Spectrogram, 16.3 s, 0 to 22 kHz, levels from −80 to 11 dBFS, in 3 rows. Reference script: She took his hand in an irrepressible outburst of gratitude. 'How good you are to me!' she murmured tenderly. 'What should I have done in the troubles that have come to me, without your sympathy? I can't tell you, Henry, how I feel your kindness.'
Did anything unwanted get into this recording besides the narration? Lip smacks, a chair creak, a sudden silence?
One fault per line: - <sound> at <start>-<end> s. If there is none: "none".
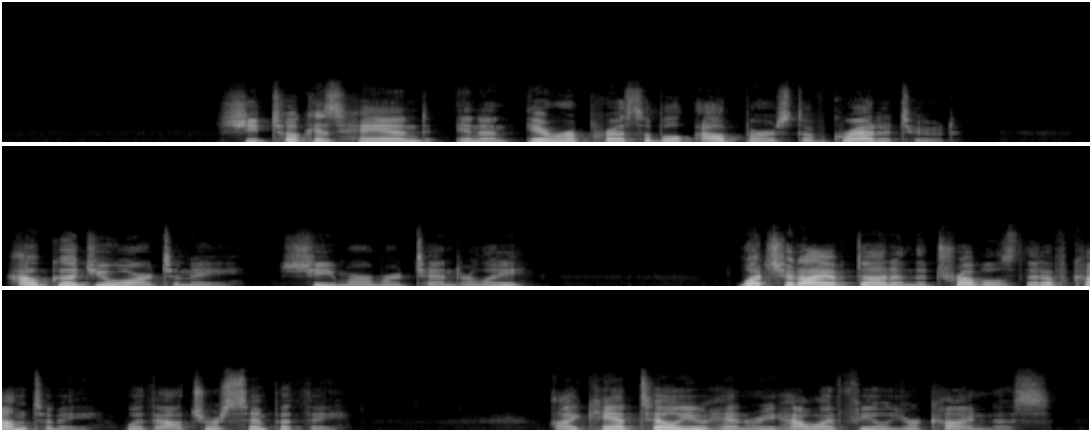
none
